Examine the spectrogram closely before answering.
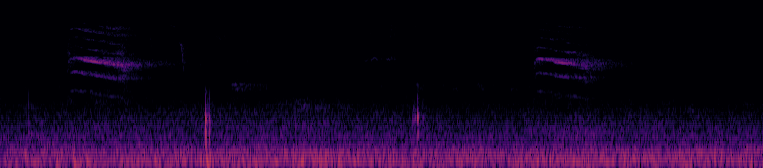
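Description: A bird calls twice, a short call about three and a half seconds apart, over steady outdoor background hiss, with two small clicks in between.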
